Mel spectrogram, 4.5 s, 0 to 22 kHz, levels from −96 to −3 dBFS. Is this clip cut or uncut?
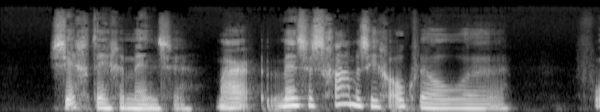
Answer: uncut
